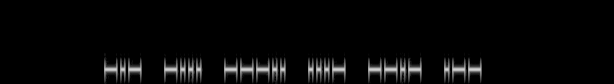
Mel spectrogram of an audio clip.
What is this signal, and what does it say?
Morse code, heard as a keyed tone, about 30 wpm, spaced as for 22 wpm, 700 Hz. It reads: KB8VQW
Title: USA Call Signs - 6 Characters - 2x Character Spacing - 30wpm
